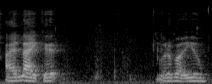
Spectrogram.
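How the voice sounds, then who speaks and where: A woman's voice: low-pitched, little pitch movement, normal speed, a bit bright. A woman in her thirties chatting casually as a mother co-hosting a family taste test at home. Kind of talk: casual family vlog chat. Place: small room at home.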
